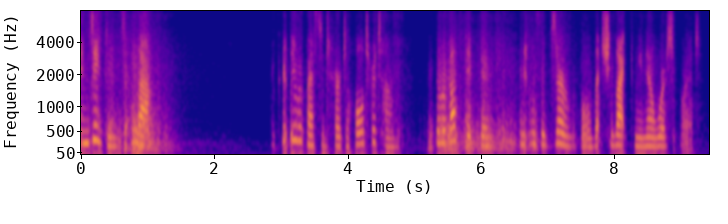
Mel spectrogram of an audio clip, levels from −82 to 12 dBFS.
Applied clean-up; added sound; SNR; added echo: neural mask model RNNoise.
